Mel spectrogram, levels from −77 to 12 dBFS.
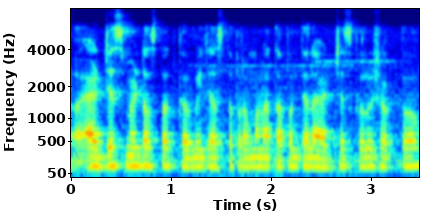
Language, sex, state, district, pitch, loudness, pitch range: Marathi, male, Maharashtra, Gondia, 125 Hz, -19 LUFS, 120-130 Hz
